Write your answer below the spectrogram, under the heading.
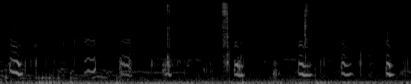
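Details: Newborn female puppies around three days old, seeking milk from their mother; repeated thin falling squeaks and whimpers roughly every half second, with some clicks and knocks and a low background hum.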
